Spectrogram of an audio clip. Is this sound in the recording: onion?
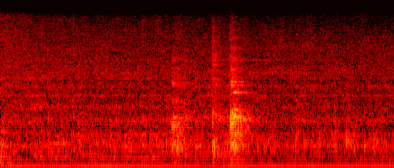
yes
